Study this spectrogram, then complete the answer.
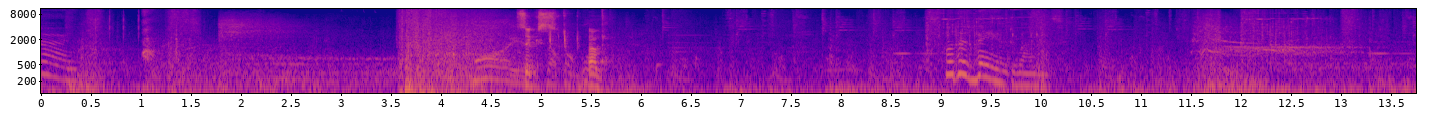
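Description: Game sound effects of spells and clashes play.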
